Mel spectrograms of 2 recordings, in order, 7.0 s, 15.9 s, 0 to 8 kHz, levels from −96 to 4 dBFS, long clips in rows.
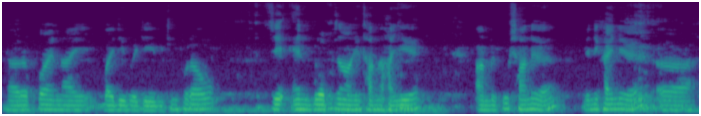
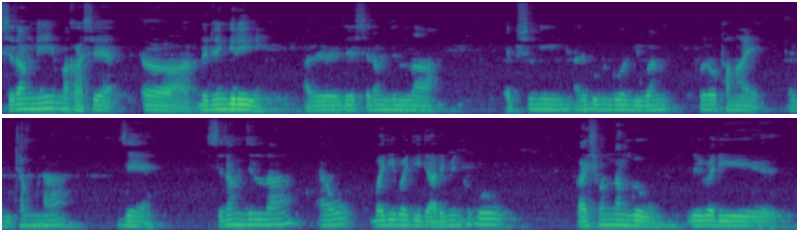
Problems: background sounds at intervals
